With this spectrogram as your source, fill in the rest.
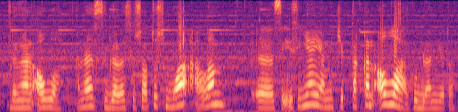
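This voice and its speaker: Higher-voiced woman telling a rambling story. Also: quick pace, faint music behind. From Java. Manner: rambling, with frequent restarts and asides. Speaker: guest telling a personal story. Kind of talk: casual storytelling.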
